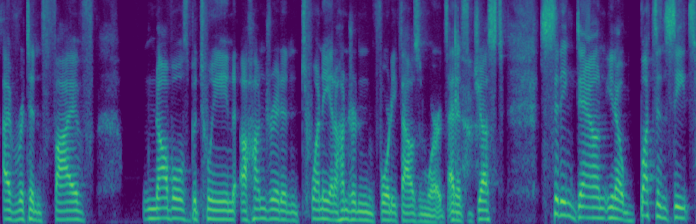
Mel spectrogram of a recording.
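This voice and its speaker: A man with a mid-pitched voice talks as an interview guest. He is informal and explains things in a casual, conversational way. The recording is close and dry. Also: no echo. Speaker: guest, fantasy author.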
